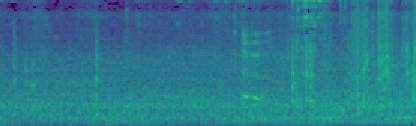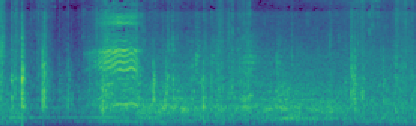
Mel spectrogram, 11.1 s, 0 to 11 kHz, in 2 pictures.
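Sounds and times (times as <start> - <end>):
dog whining: 6.7 - 7.5.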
